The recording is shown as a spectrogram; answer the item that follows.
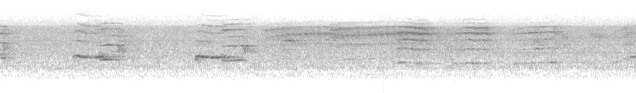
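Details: Yellow-headed caracara with two short screechy calls at the start, then a longer run of thin, high, overlapping squealing notes that waver and fade.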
